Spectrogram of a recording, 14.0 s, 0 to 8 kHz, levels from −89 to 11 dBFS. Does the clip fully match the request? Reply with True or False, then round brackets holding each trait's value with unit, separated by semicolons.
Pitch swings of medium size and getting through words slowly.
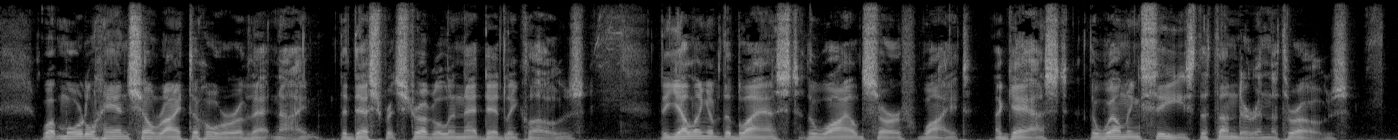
False (3.0 semitones; 150 wpm)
